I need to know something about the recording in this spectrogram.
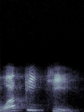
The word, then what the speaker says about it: wapiti: W, الW هنا بتتنطق نطقين، ممكن تتنطق v comme wagon، un wagon، un wagon، أو تتنطق و comme زي un wapiti، un wapiti.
